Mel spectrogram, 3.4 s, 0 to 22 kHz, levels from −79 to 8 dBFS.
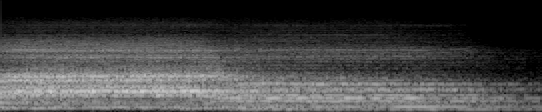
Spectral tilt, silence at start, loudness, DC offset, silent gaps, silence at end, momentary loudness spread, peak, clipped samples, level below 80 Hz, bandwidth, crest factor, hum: -5.5 dB/octave; 0 s; -16 LUFS; under 0.1%; none; 0 s; 13 LU; -2 dBFS; under 0.1%; -64 dBFS; 11 kHz; 14 dB; none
